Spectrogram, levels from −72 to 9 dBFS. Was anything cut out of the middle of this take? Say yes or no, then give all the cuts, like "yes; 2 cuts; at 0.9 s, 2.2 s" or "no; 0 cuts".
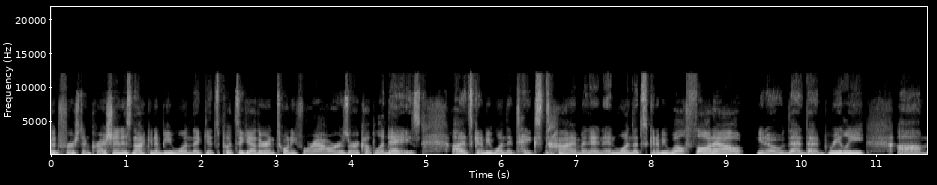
no; 0 cuts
